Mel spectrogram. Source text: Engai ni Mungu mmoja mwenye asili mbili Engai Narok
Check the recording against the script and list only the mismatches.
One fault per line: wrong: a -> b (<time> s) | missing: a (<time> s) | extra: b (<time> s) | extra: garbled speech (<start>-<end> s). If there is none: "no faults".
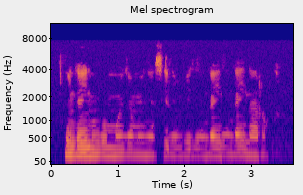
missing: ni (0.6 s)
extra: Engai (2.6 s)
